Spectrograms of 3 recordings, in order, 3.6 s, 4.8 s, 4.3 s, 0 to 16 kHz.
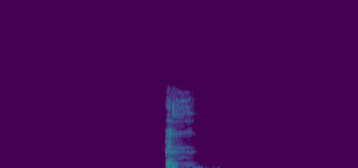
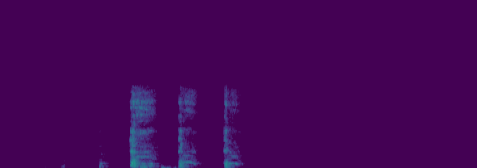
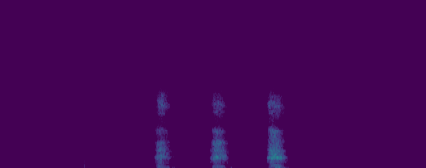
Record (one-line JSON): {"cough_length": "3.6 s", "cough_amplitude": 2542, "cough_signal_mean_std_ratio": 0.2, "three_cough_length": "4.8 s", "three_cough_amplitude": 2265, "three_cough_signal_mean_std_ratio": 0.25, "exhalation_length": "4.3 s", "exhalation_amplitude": 877, "exhalation_signal_mean_std_ratio": 0.25, "survey_phase": "beta (2021-08-13 to 2022-03-07)", "age": "18-44", "gender": "Male", "wearing_mask": "No", "symptom_cough_any": true, "symptom_runny_or_blocked_nose": true, "symptom_shortness_of_breath": true, "symptom_sore_throat": true, "symptom_fatigue": true, "symptom_headache": true, "smoker_status": "Never smoked", "respiratory_condition_asthma": false, "respiratory_condition_other": false, "recruitment_source": "Test and Trace", "submission_delay": "2 days", "covid_test_result": "Positive", "covid_test_method": "RT-qPCR", "covid_ct_value": 26.3, "covid_ct_gene": "N gene"}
